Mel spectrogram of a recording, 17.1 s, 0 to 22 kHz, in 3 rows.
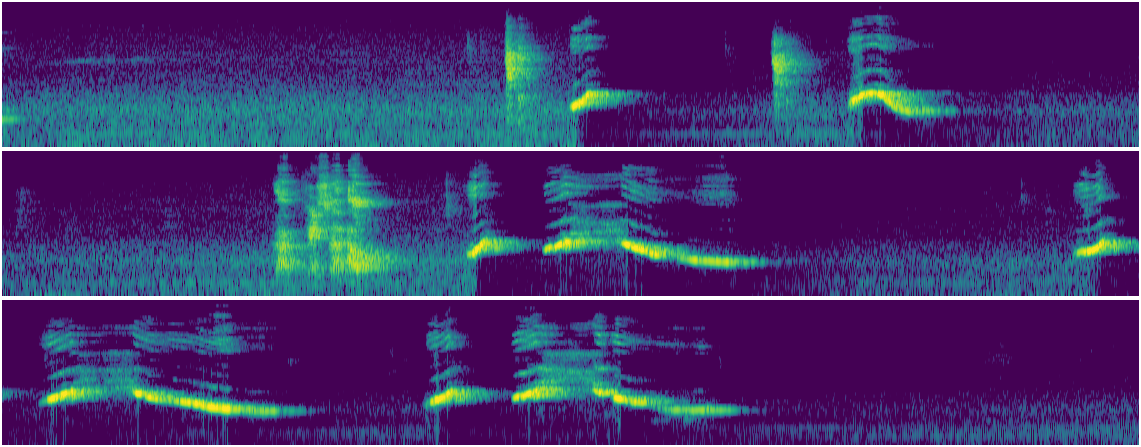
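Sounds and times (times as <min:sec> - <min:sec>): parrot whistling: 0:02.5 - 0:03.2, 0:03.8 - 0:04.8, 0:07.1 - 0:09.5, 0:11.0 - 0:12.9, 0:13.5 - 0:15.1.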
